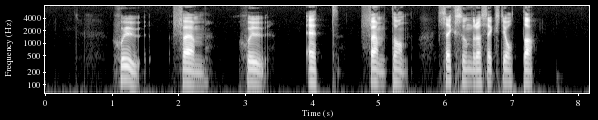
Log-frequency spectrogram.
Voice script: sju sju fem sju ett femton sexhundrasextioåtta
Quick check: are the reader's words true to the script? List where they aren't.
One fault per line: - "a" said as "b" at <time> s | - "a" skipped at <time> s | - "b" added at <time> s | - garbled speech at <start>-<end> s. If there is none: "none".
- "sju" skipped at 1.4 s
